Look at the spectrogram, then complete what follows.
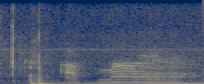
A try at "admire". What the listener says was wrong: Yeah, correct. Okay, yes. Wow, good job.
